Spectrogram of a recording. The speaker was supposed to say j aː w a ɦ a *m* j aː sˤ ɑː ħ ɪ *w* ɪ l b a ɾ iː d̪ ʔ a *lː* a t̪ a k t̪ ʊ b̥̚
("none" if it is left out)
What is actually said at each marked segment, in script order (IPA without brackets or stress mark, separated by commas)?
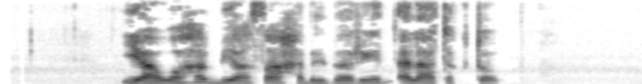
b, b, l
